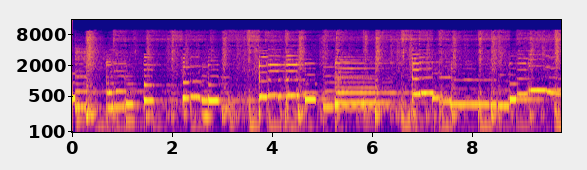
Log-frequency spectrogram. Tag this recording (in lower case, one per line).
jazz
guitar
music
drum
drum kit
musical instrument
plucked string instrument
